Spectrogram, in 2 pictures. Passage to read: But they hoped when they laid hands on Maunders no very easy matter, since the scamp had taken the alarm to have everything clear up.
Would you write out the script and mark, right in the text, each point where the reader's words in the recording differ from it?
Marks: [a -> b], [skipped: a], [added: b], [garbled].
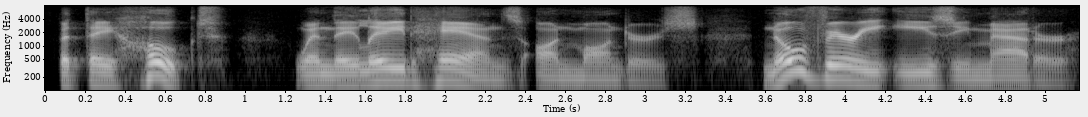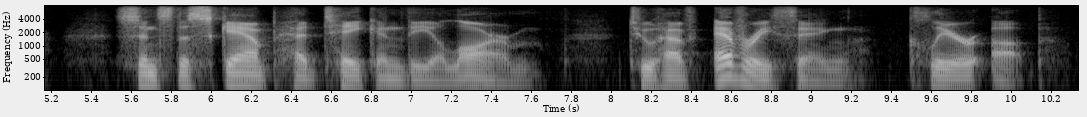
But they hoped when they laid hands on Maunders no very easy matter, since the scamp had taken the alarm to have everything clear up.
